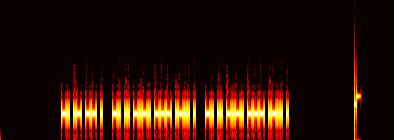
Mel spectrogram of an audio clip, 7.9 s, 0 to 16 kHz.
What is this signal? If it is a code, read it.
Morse code, heard as a keyed tone, about 40 wpm, 700 Hz. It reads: NAME NICOLE NICOLE
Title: Practice QSO - Exchange 1 - Beginning - 40wpm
